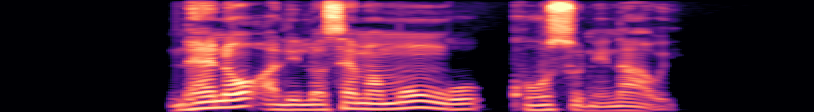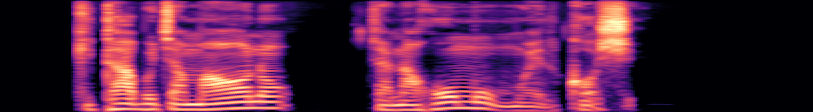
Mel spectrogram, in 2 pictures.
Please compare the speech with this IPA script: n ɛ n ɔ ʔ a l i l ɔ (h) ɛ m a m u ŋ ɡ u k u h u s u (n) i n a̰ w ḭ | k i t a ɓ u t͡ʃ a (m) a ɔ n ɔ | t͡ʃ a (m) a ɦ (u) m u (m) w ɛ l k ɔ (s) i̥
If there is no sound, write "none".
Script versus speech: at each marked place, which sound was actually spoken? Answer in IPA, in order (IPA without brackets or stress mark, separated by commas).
s, n, m, n, u, m, ʃ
